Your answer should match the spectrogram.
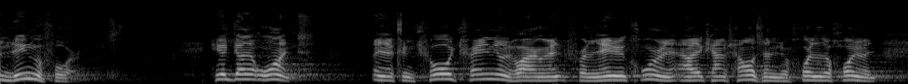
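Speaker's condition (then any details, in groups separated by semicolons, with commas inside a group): Traumatic brain injury; gunshot injury, emergency tracheotomy, plastic surgery, upper dentures; 15 years since injury; speech impediment, eating and drinking problems, clearer without upper dentures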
